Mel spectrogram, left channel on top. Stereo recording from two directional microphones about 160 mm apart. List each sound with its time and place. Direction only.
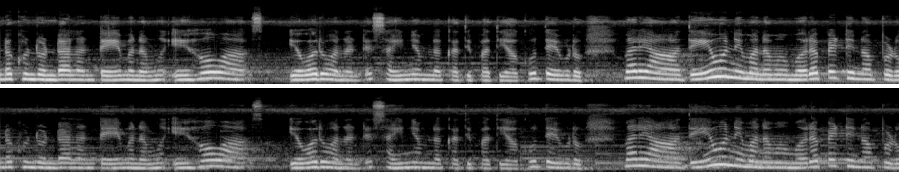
0.0 s a woman's voice: 55° left (ahead or behind); by 9.0 s 35° left (ahead or behind)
